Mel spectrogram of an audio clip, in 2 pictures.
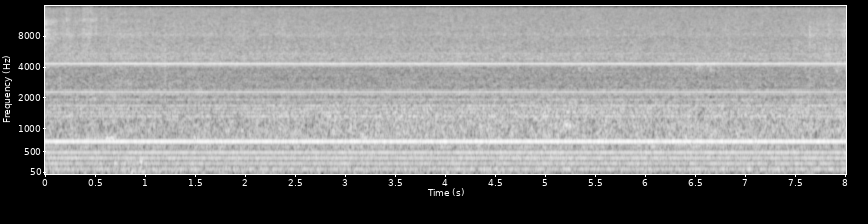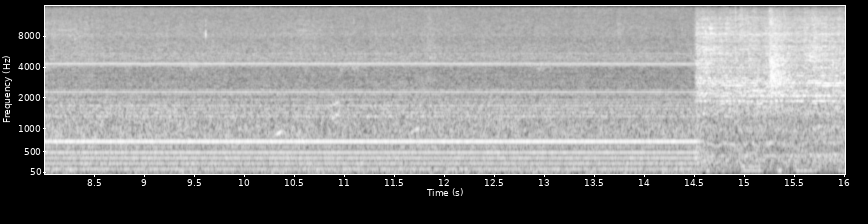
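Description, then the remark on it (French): A steady, droning electrical transformer hum with a buzzy harmonic tone, continuous and unchanging for about fourteen seconds with no talking, then it abruptly shifts and drops away near the end. “Un transformateur qui grogne tout seul dans son coin.”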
